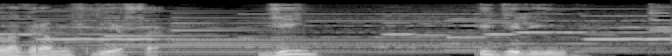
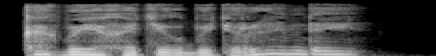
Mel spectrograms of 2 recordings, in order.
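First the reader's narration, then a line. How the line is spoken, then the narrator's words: Sad sighing. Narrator (Russian): вздыхал грустно Бим-Бим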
